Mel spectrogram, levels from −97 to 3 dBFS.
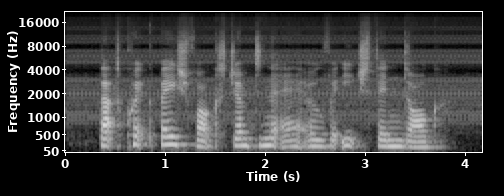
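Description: Timecode bleed runs throughout: 25-frame linear timecode leaking from an adjacent track chirps between tones near 1 and 2 kHz, roughly 25 dB beneath the speech.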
